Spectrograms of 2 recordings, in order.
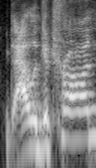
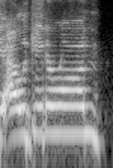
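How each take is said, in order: First: The name ends in 'tron' with no extra syllable. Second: The name has an extra 'o' syllable before 'ron'. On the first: "I pronounce it allig, Alligatron because I think it sounds better" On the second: "I don't know if it's actually Alligatoron"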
